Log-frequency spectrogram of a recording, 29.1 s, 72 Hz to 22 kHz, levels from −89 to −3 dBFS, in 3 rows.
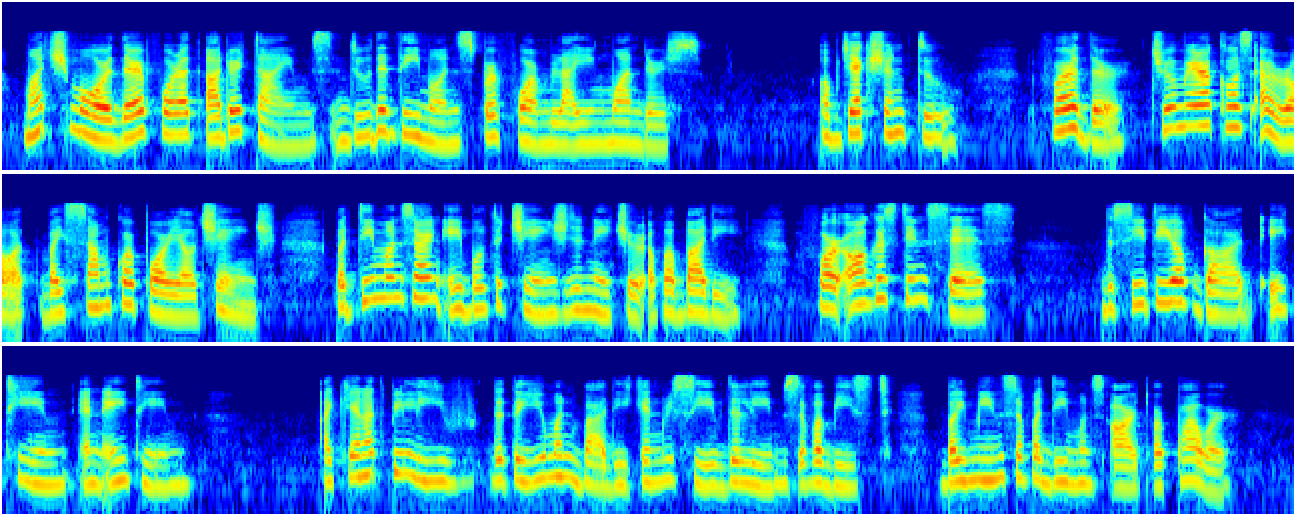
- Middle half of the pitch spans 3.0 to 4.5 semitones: No, average, 5.0 semitones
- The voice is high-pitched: Yes, high, 220 Hz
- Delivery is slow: Yes, slow, 130 wpm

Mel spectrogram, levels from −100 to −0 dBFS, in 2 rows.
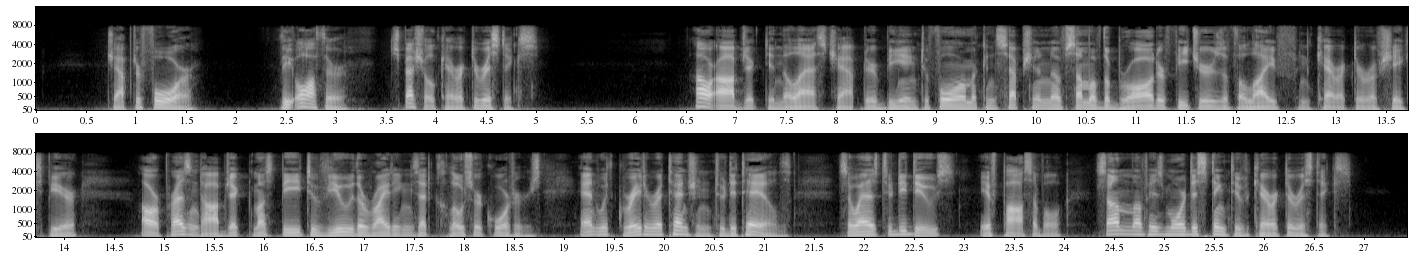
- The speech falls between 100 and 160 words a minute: Yes, average, 140 wpm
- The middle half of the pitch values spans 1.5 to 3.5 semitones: No, average, 5.0 semitones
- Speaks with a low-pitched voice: Yes, very low, 95 Hz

